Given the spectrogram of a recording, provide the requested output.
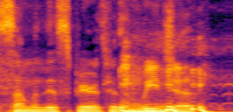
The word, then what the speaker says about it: Ouija: It's pronounced Ouija, not Ouija. It comes from the French and German words for yes. Oui and ja.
